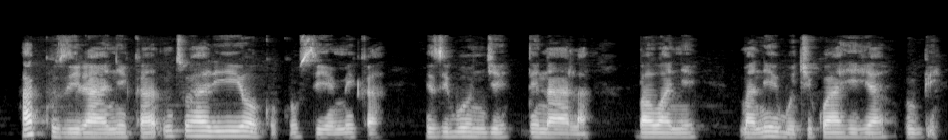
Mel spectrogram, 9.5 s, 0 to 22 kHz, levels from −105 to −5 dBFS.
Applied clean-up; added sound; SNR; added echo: none; none; none; none.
